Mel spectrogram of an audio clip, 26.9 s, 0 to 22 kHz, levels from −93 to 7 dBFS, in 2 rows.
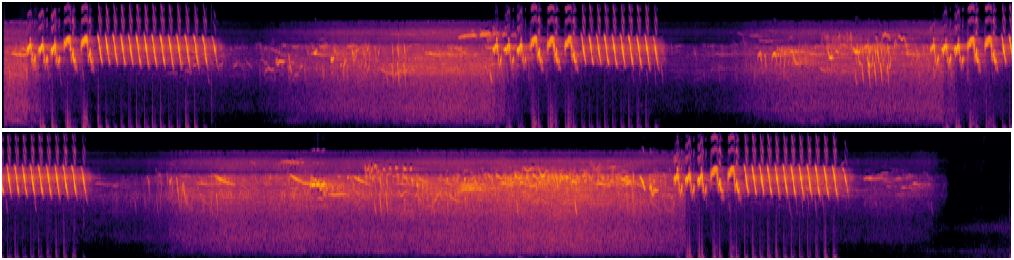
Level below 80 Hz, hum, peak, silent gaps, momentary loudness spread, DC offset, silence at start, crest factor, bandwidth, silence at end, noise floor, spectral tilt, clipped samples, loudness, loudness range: -68 dBFS; none; 0 dBFS; none; 17 LU; under 0.1%; 0.05 s; 16 dB; over 20 kHz; 1.25 s; -75 dBFS; 6 dB/octave; under 0.1%; -11 LUFS; 9 LU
